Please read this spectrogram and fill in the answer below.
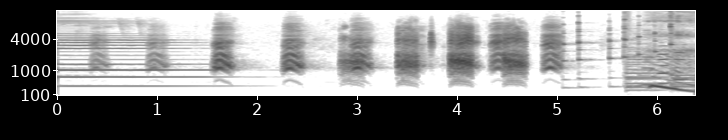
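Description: A crow cawing over and over, about two caws a second, for a few seconds. A held music chord fades under the first caws, and music starts again near the end.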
